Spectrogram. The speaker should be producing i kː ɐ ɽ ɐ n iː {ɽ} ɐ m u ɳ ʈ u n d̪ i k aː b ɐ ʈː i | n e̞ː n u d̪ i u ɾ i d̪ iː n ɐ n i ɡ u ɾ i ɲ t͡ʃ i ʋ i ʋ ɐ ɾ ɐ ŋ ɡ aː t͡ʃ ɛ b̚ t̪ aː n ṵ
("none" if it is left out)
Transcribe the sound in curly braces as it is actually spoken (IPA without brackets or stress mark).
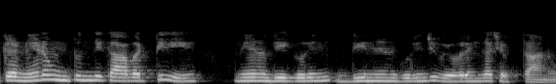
ɽ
